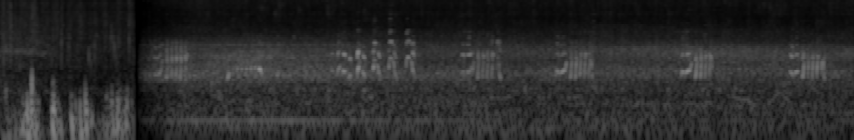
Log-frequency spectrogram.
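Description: A few low thumps in the first second, then a turkey gobbling repeatedly, short rattling calls about once a second. The turkey is a displaying tom, tail fanned, challenging its own reflection in a car door.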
